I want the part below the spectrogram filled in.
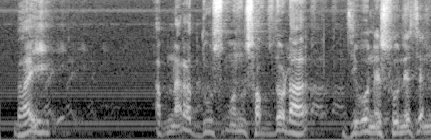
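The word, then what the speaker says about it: دشمن: 4 অক্ষরের সম্বলিত উচ্চারণ হলো, বলেন বলেন বলেন, দুশমন।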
